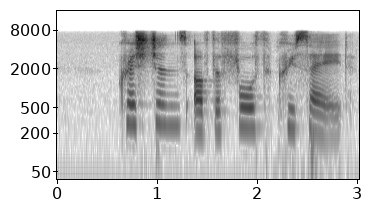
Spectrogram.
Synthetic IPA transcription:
kʰɹ̥ɪst͡ʃə̃nzɔvðəfɔˑθkʰɹuseɪd̥

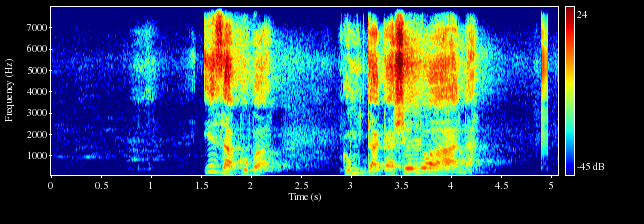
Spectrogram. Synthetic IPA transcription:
izaɡʰʼʱuɓa | ŋɡʱum̩d̥ʱakʼaʃɛlwaːna

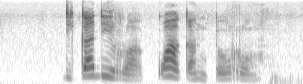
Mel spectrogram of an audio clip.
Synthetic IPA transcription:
dikʼadirwakʼwakan̩tʼɔrɔ

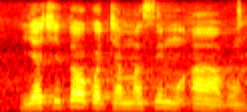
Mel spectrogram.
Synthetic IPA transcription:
jat͡ʃʰitɔkɔt͡ʃʰamasimṵʔaːβɔ

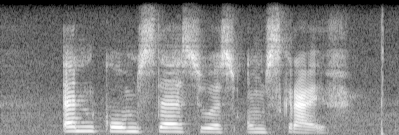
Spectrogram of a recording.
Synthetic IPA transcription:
ʔənkɔmstəsuəsɔmskrɛjf

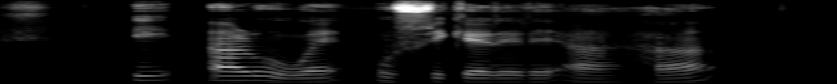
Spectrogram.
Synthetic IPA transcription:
i | aɺuwɛusikʼɛɺɛɺɛʔaɦa

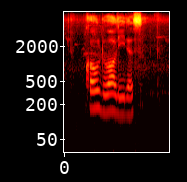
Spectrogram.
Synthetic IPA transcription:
kʰoldwɔliːdəs

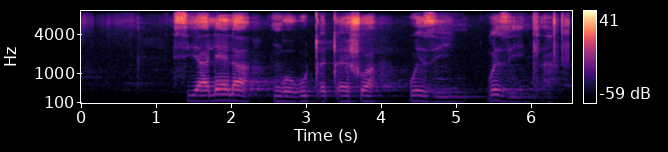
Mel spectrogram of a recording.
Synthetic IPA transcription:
sijalɛlaŋʱok̬uǃɛǃɛʃwa | k̬weziːnt͡ɬʼa

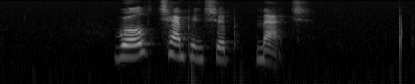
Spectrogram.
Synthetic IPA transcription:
wəːlɖt͡ʃʰæ̃mpiə̃nʃɪp | mæt͡ʃ

